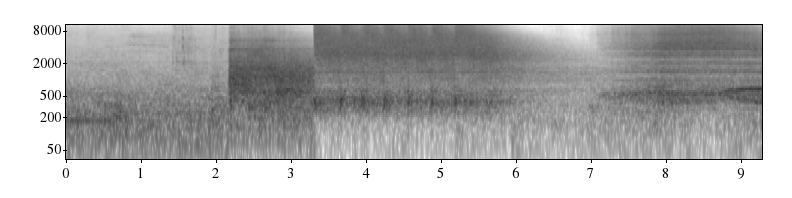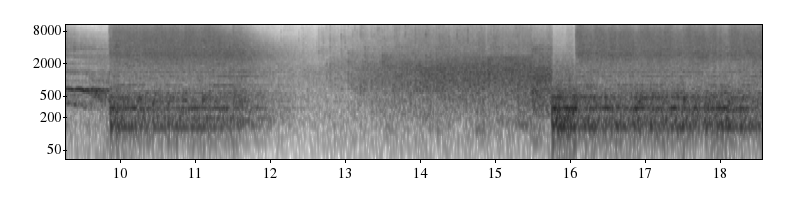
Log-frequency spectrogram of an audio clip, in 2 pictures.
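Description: Southern lion dance percussion: the large lion drum with clashing cymbals and gong, played in loud crashing swells that die down twice and build up again.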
